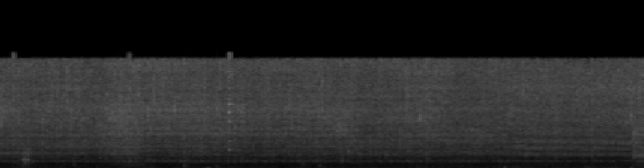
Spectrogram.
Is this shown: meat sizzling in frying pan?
yes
